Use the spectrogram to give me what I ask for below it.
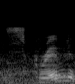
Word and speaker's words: Scribd: is the co-founder of Scribd which rhymes with ribbed and uh which is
